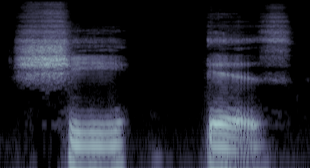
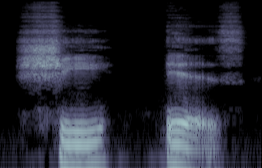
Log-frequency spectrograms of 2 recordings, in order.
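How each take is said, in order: Both takes have the same delivery.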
